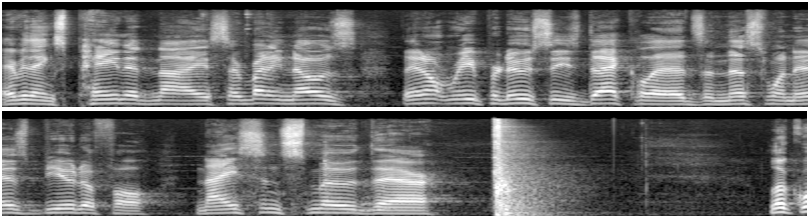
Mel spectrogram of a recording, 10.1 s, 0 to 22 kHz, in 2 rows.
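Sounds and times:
car trunk lid thunk: 8.1 - 8.7.

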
